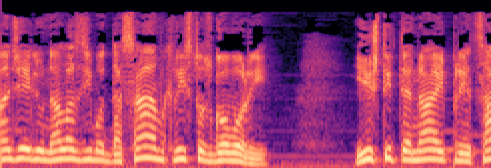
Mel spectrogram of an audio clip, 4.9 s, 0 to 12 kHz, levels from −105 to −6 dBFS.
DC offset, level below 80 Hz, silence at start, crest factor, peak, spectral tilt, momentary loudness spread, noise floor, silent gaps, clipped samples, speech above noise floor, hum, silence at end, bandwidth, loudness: under 0.1%; -46 dBFS; 0 s; 14 dB; 0 dBFS; -5.5 dB/octave; 4 LU; -42 dBFS; none; under 0.1%; 29 dB; none; 0 s; 9.6 kHz; -14 LUFS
